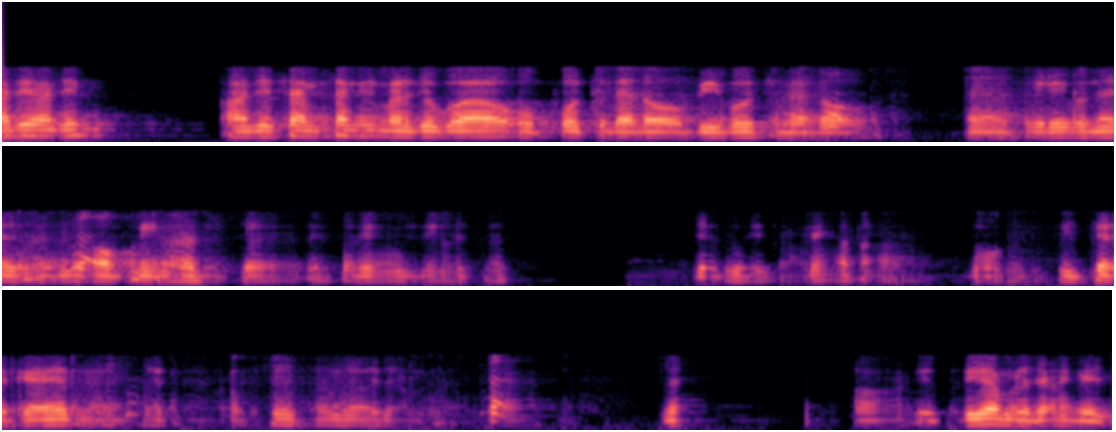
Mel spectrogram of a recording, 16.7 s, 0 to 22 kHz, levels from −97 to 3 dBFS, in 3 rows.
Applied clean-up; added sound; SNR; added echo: neural mask model DeepFilterNet 3.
